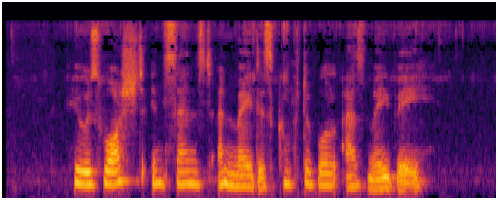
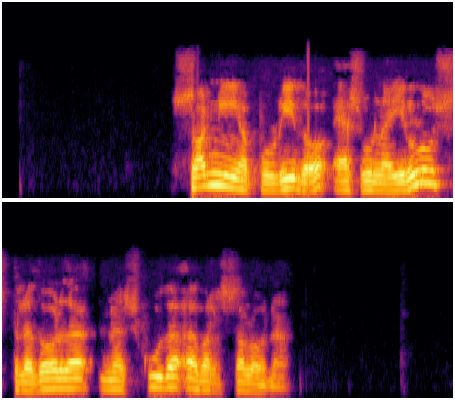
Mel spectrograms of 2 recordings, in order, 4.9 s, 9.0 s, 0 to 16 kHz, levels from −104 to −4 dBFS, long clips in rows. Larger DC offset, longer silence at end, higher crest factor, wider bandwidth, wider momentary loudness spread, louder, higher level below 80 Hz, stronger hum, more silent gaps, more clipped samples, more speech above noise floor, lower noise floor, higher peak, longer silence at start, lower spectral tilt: neither; second, 0.7 s vs 1.7 s; about the same, 18 dB vs 16 dB; first, 11.5 kHz vs 6.6 kHz; about the same, 8 LU vs 10 LU; second, -26 LUFS vs -15 LUFS; second, -68 dBFS vs -54 dBFS; neither; neither; neither; second, 40 dB vs over 76 dB; second, -66 dBFS vs under -90 dBFS; second, -8 dBFS vs -2 dBFS; second, 0.7 s vs 1.75 s; second, -5 dB/octave vs -9 dB/octave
